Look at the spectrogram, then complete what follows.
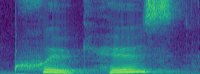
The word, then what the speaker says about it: sjukhus: And then finally, you can hear the grave accent, the accent that goes up, down, up, in words with two syllables with typical Swedish ending, such as pojke, rolig, and also in compound words, two words put together, such as lastbil, sjukhus, brandman. And also in this group,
